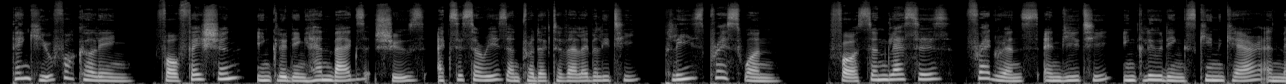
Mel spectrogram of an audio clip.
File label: EN Raw Audio, Voix Off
